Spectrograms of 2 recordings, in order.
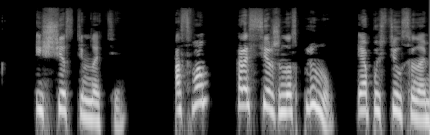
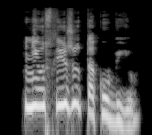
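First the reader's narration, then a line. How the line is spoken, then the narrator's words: Calm promise. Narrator (Russian): спокойно пообещал Римбун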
